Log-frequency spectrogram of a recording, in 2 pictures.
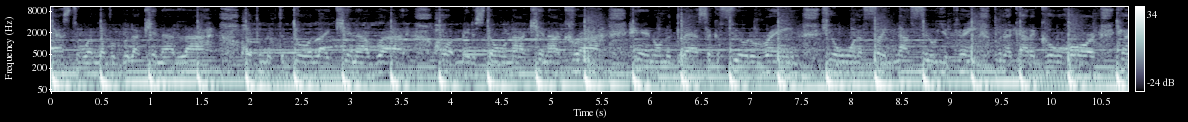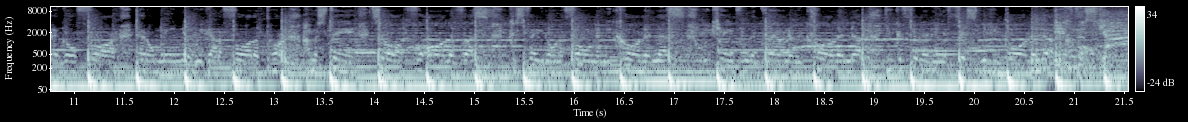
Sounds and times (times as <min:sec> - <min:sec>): Music: 0:00.0 - 0:21.5.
